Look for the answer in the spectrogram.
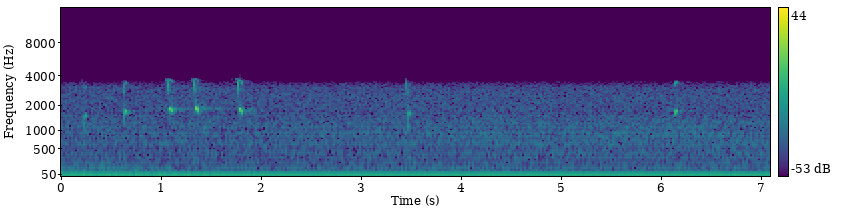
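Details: Booted eagle pair at the nest in Els Ports Natural Park, 21 April 2018 at 17:21, the female showing her first egg to the male: short, sharp high notes, a quick cluster of five early, then single notes later, over steady hiss.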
